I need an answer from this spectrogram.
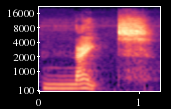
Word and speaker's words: knight: I'm just going to start at the top with the word knight, like a knight in shining armor.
